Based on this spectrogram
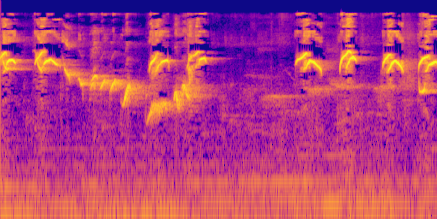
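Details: Small green leafbird in song: a run of hooked high whistles sliding down into lower slurred notes, a short silence, then evenly spaced sharp looping whistles about every half second.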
